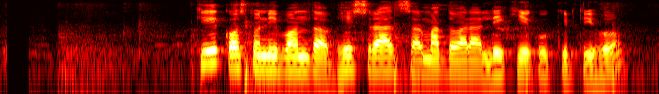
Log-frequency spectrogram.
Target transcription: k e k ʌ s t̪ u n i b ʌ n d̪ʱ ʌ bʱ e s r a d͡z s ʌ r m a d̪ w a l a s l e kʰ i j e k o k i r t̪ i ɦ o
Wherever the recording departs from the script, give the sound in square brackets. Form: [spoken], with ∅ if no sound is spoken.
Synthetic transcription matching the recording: k e k ʌ s t̪ [o] n i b ʌ n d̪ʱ ʌ bʱ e s r a d͡z s ʌ r m a d̪ w a [ɾ] a [∅] l e kʰ i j e k o k i r t̪ i ɦ o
